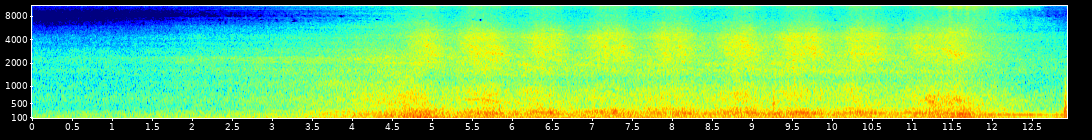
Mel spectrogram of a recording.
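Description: Passenger train approaching and rushing past a platform at speed. Its wheels clatter in a regular beat about every 0.7 s as each coach's bogies pass, and the sound swells and then falls away as the train goes by.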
